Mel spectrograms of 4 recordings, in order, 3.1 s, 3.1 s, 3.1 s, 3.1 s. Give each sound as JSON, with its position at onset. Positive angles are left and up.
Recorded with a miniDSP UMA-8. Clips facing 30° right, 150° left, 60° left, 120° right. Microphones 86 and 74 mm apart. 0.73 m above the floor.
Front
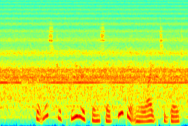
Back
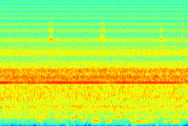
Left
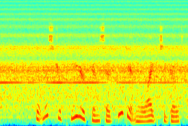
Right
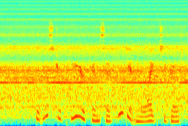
{"t": 0.6, "sound": "a woman speaking", "azimuth_deg": -15}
